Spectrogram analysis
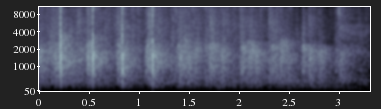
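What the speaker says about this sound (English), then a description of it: "Let's give them a round of applause." An audience at an officials' announcement for the Food Lion parent company claps: a few sharp, separate claps at first, then a softer, scattered patter of applause that fades slightly, heard from a moderate distance.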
